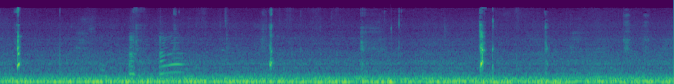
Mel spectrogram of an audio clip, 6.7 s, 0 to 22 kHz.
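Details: 10-day-old baby boy, likely in a car: small, soft hiccup sounds and a brief squeak over loud road noise; infant hiccups.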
